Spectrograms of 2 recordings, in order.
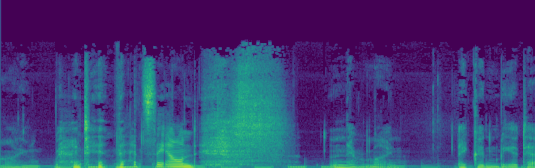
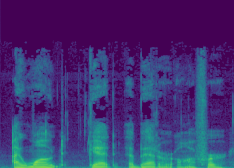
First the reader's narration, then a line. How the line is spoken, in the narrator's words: he said firmly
